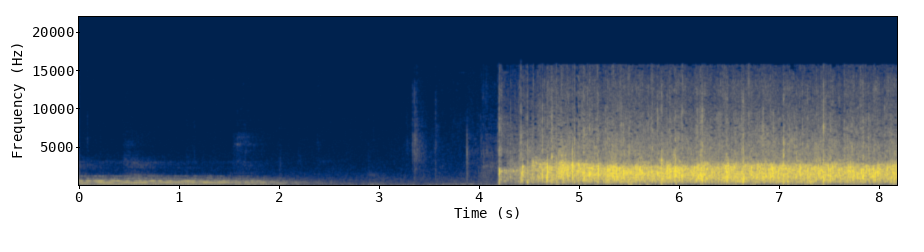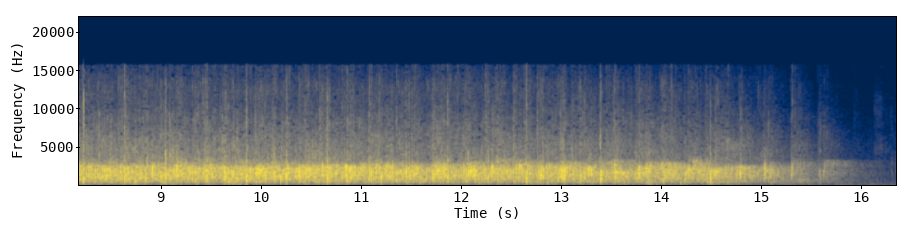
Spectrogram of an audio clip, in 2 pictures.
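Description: A choir's final held chord dies away, and about two seconds later the audience breaks into loud applause that fades out near the end.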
